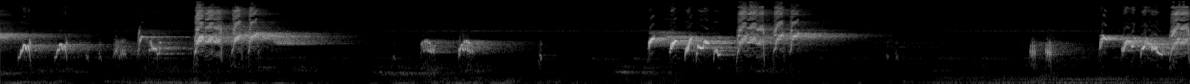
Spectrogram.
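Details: Song of the red-whiskered bulbul, played to stir caged birds or attract wild birds: repeated bubbly, whistled phrases of quick up-and-down notes, about four bursts separated by short silences.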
